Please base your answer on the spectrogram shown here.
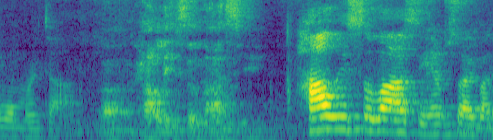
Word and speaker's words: Haile Selassie: Haile Selassie.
